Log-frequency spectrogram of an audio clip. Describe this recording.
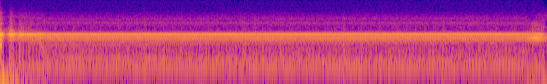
Short radio 'burst'. Somewhat noisy and perhaps useful as percussion.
